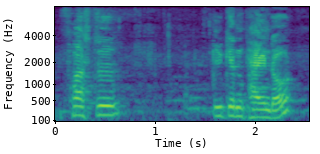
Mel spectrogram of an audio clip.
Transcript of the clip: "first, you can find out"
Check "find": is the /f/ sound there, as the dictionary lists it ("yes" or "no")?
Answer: no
